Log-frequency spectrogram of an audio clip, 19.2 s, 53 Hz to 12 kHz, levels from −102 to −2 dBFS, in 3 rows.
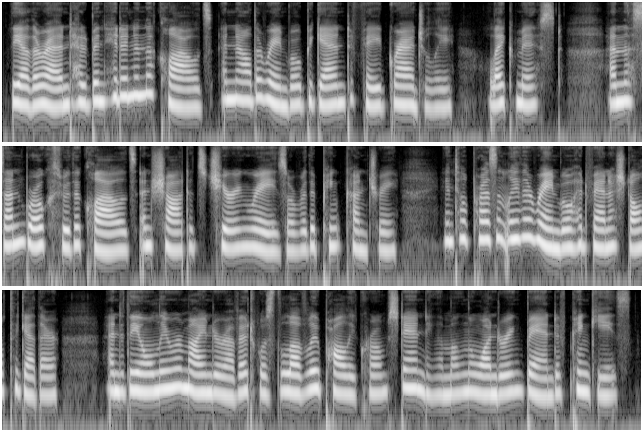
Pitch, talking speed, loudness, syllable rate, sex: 240 Hz, 185 wpm, -18 LUFS, 5.3 syllables/s, female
